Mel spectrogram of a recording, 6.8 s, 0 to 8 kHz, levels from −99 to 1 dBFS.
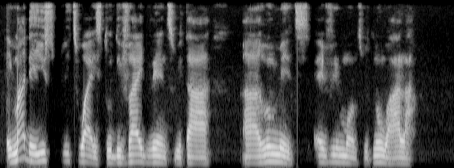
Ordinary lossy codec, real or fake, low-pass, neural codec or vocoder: none; real; 7.2 kHz; none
